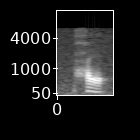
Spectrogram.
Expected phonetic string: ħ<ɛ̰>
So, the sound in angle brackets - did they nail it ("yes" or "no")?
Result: no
